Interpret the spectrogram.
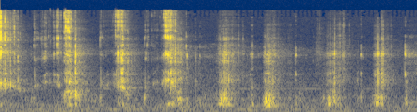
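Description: Close-miked chewing of a crunchy homemade tortilla chip, about two crunching chews a second.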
